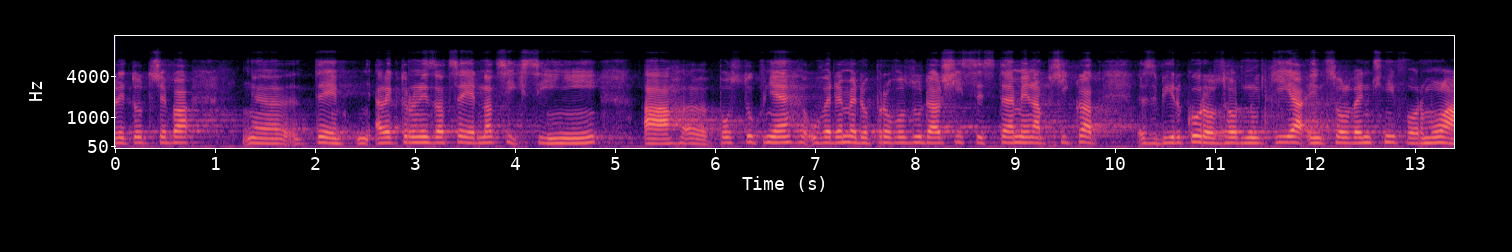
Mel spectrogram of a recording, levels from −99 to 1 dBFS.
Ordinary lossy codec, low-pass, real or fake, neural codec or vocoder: Opus, 16 kbps; 7.2 kHz; real; none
